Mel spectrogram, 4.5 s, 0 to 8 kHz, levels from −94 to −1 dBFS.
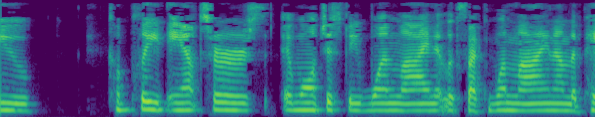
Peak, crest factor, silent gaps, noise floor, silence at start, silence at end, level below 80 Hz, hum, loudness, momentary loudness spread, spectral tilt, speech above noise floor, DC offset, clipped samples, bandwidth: -4 dBFS; 18 dB; none; -61 dBFS; 0 s; 0 s; -72 dBFS; none; -20 LUFS; 7 LU; -4 dB/octave; 40 dB; under 0.1%; under 0.1%; 7.6 kHz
